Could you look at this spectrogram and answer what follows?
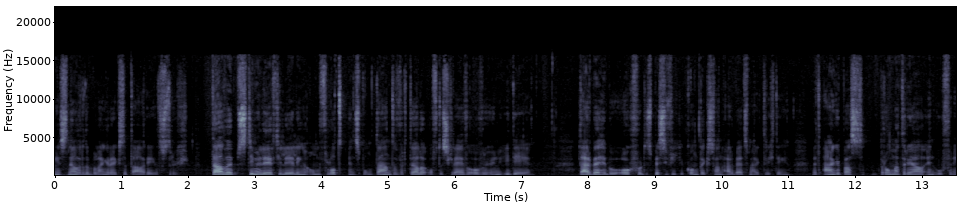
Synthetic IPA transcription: ŋənsnɛlˠərdəbəlɑŋɾɛjkstəta̰ːlˠrḛːɣəlˠstərɵx | taːlˠʋɛpstimyleːrtjəleːlɪŋənʔɔ̰mvlɔtɛnspɔntaːntəvərtɛlənʔɔftəsxrɛjvənoːvərɦɵnḭdeːjən | d̥aːrbɛjɦɛbənʋə̰ʔoːxfoːrdəspesifikəkɔntɛkstfɑnʔɑ̰rbɛjtsmɑ̰rk̚trɪxtɪŋən | mɛtaːnɣəpɑstb̥romaterijaːlˠʔɛ̰nʔufənɪ̰

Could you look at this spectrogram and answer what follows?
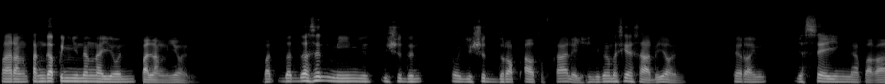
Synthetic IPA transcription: paːɾɐŋt̪ɐŋɡɐpɪnɲonɐŋɐjo̞npɐlɐŋjon | b̥ɐt̪̚d̪ɐt̪̚d̪ɐsɛnt̪̚mĩnjujuʃud̪ɛnt̪̚ | ʔojuʃʊd̪̚ːɾapawt̪ɔvkalɛd͡ʒhɪnd̪iːkonmansɪnaːsaːbɪjon | pɛːɾoʔɐjm | d͡ʒɐsɛjɪŋnapɐkɐ

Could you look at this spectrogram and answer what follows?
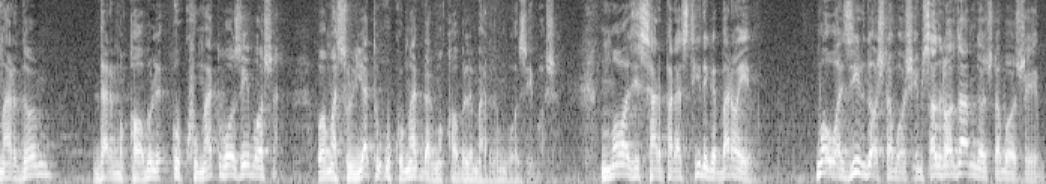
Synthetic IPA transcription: maɾd̪ʊm | d̪aɾmʊqʰɑːbɪlɪʊkʰumat̪wɒːzebɑʃa | wamasulijat̪ɪʊkumat̪̚d̪aɾmʊqʰɔ̰bɪlɪma̰ɾd̪ʊ̰mwɔ̰zḛbɔ̰ʃḁ | mɔazisaɾpaɾast̪id̪ɪɡabaɾɔːjḛmː | ɔwaziɾd̪ɔʃt̪abɔʃemsad̪ɾɔːzamd̪ɔːʃt̪abɔʃḛm

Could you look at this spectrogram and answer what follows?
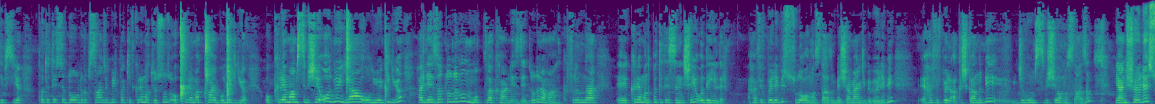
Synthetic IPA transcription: epsie | pʰot̪ʰet̪ʰesɛd̪o̞lˠd̪uɾupsand͡ʒɛbiɾpʰacʰɛt̪kʰɾɛmat̪ʰɯjo̞sunuzo̞kʰɯɾemakʰajbolˠujo̞ɟid̪ijo̞ | okʰɯɾemamsɯbiʃejo̞lˠmujo̞jaːolˠujo̞ɟid̪ijo̞halʲɛzːɛt̪lʲio̞lˠuɾnunmut̪lˠakʰaːlʲɛzːɛt̪lʲio̞lˠuɾamakʰɯ̥fɾɯnd̪aː | kʰɯɾemalˠɯpʰat̪ʰet̪ʰesinʃe̞jio̞d̪e̞jilʲd̪iɾ̥ | ɦafifbø̞jlʲɛbisulˠuo̞lˠmas̬ɯlʲˠaːzɯmbɛʃamælʲɟibibø̞jlʲɛbi | ɦafifbø̞jlʲɛʔakʰɯʃkanlˠɯbid͡ʒɯvɯmsɯbiʃejo̞lˠmasɯlʲˠaːzɯmjaːniʃø̞jlʲɛ

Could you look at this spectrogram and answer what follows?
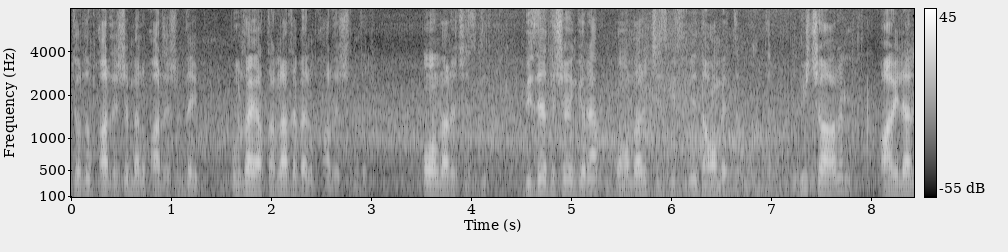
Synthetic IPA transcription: t̪oɾd̪ɪmqʰɑɾd̪ɛʃɪmːɛnimqʰɑɾd̪ɛʃimd̪ejim | buɾd̪ɑjɑt̪ʰːɑnlˠɑɾd̪ɑmɛnimqʰɑɾd̪ɛʃimd̪ɪɾ | onlˠɑɾɯt͡ʃʰizɡʲi | bizɛd̪yʃɛnɡʰøɾɛonlˠɑɾɯnt͡ʃʰizɡʲisinɪd̪ɑwɑmet̪ʰːɪɾmɑ̰t̪ːɨɾbyt͡ʃʰɑːɾɯm | ɑilɛl

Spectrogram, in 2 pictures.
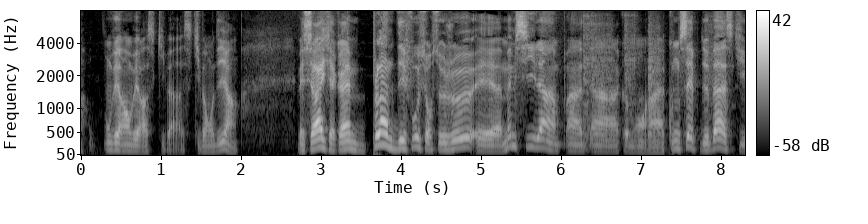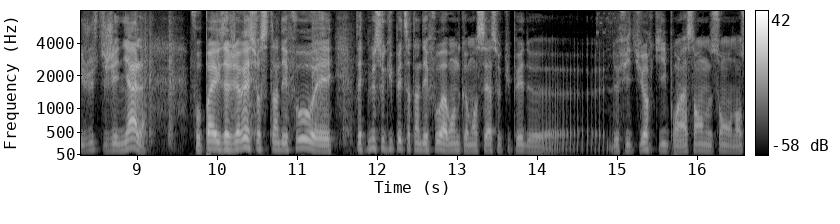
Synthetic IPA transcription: ɔ̃veʁaɔ̃veʁa̰sə̥kʲiva̰sə̥kʲivaɑ̃d̪iːʁ | mʔɛsɛvʁɛkljakɑ̃mɛmplɛ̃d̪əd̪efosyʁsəʒøeømɛmsiːlaɛ̃ɛ̃ɛ̃kɔmɑ̃ɛ̰̃kɔ̃sɛp̚t̪̚d̪əbazkʲiɛʒyst̪ʒenjal | fopaɛɡzaʒeʁesyʁsɛʁt̪ɛ̃d̪efoepø̥t̪ɛt̪χmjøsɔk̬ʲyped̪əsɛʁt̪ɛ̃d̪efoavɑ̃d̪əkɔmɑ̃seasɔkʲyped̪ə̰ | d̪əfit̪yʁkʲipuʁlɛ̃st̪ɑ̃sɔ̃d̪ɑ̃

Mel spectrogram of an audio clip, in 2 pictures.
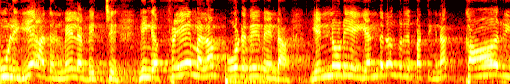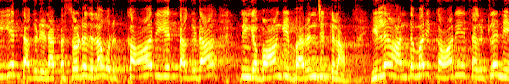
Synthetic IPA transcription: uːɭɪɣɐjeːɐðɐnmeːlɐʋɛt͡ʃːɯ | niːŋɡɐfɾeːmɛlːãːpoːɽɐʋeːʋeːɳɖaː | ɛnːɔːɽɐjɐɛnd̪ɐɾɐ̃ŋɡɪɾɐðɯpaːɾt̪iːŋɡɐnːaːkaːɾɪjɐt̪ɐɣɯɽɯnãːɪpːɐsɔlrɐðɯlːãːɔɾɯkaːɾɪjɐt̪ːɐɣɯɽaːniːŋɡɐʋaːŋɡiʋɐɾɐɲd͡ʒɯkːɐlã̰ː | ɪlːɐɐnd̪ɐmaːd̪ɾikaːɾɪjɐt̪ːɐɣɐʈ̪ːɪlɐniː

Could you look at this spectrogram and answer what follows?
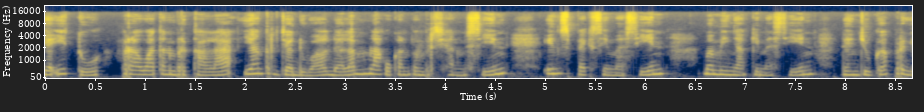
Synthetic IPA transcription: jaʔit̪u | pəɾawat̪anbərkalaʔjaŋt̪ərd͡ʒadualdalamːəlakukanpəmbərsiɦanməsɪnʔinspɛk̚siməsɪn | məmiɲakiməsɪndand͡ʒuɡapərɡ

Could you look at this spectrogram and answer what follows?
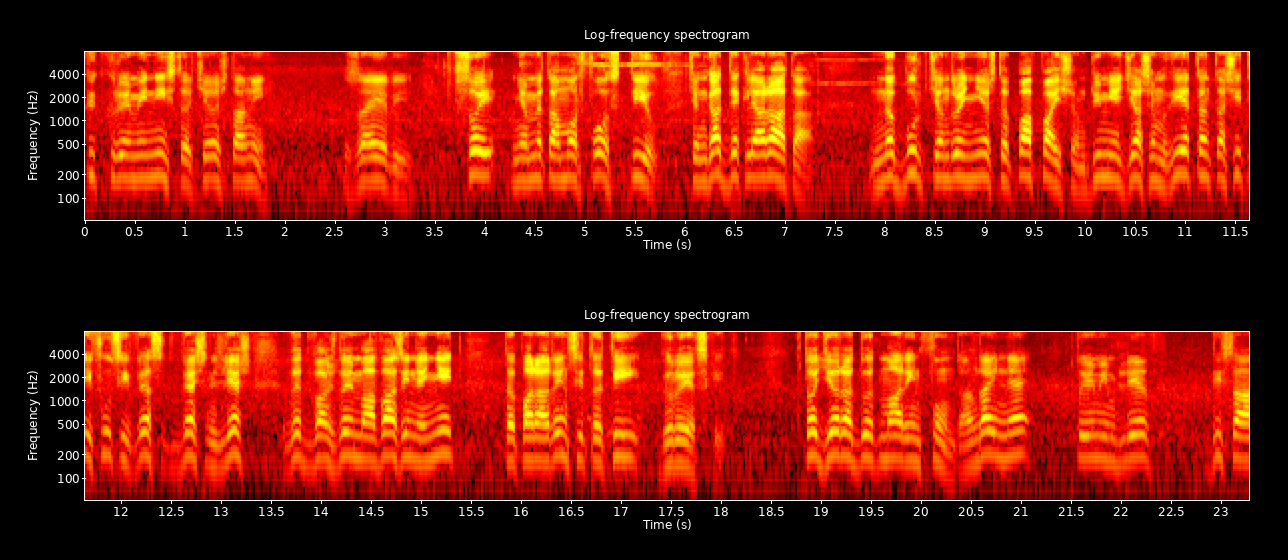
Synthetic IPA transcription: kykɾyɛminist̪əɾcəəʃt̪ːani | zaɛvḭ | t̪ə̥fsɔjɲəmɛt̪amɔɾfɔzt̪ilˠ | t͡ɕəŋɡad̪ɛklaɾat̪a̰ | nəbuɾkt͡ɕənd̪ɾɔjɲɛɾzt̪əpafajʃəmd̪ymiɛd͡ʑaʃəmðjɛt̪ːənt̪aʃit̪ifusivɛʃnlɛʃ | ðɛt̪əvaʒd̪ɔjmɛavazinɛɲɛjt̪ː | əpaɾarɛnsit̪ət̪i | ɡɾuɛfskḭt̪ | kt̪ɔd͡ʑəɾad̪uhɛt̪maɾinfund̪and̪ajnɛ | kt̪ɔjɛmimblɛð | d̪isa

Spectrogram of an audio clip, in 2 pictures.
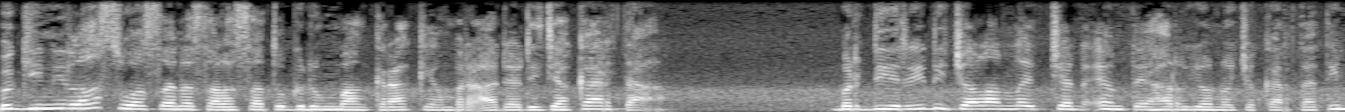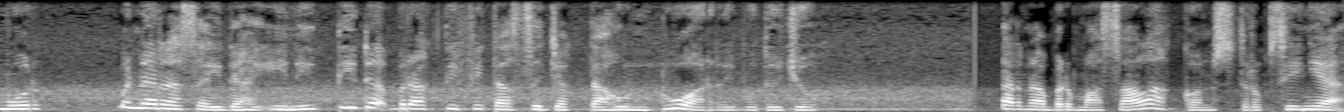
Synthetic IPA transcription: bəɡinilahsuasanasalahsat̪uɡədʊŋmaŋkɾakjaŋbəɾa̰dadid͡ʒakart̪a̰ | bərdiɾidid͡ʒalanlɛt͡ʃɛnɛmt̪eɦarionod͡ʒakart̪at̪imʊr | mənaɾasaidaɦinit̪idaʔbəɾak̚t̪ifit̪asːəd͡ʒak̚t̪aɦʊnduaɾibut̪ud͡ʒʊh | karnabərmasalahkɔnst̪ɾuksiɲa

